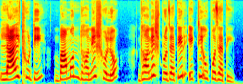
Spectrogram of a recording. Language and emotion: Bengali, neutral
